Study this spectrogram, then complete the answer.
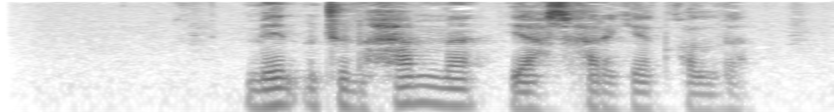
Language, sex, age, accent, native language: Uzbek, male, 18-24, Toshkent viloyati, Uzbek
